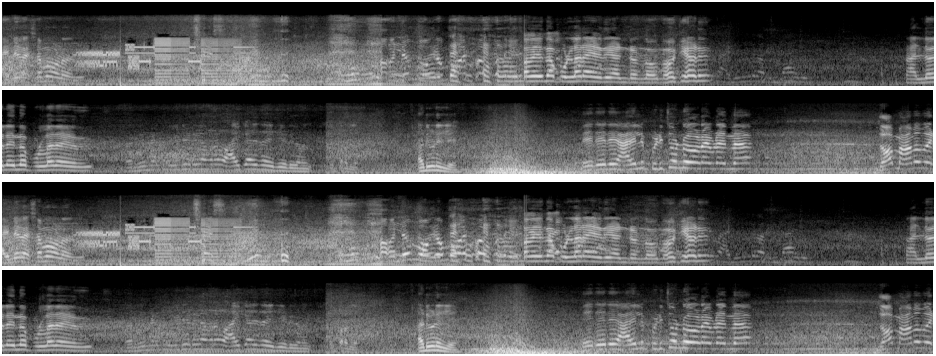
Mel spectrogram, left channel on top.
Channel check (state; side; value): normal; both; correlation 0.57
